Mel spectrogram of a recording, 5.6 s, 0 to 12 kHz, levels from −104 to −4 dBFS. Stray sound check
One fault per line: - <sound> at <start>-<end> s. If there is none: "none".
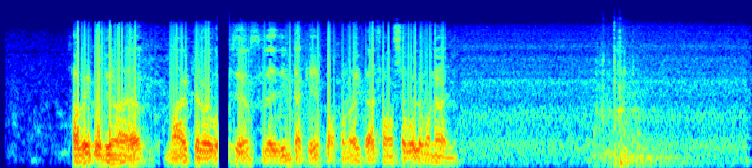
- dropout at 1.6-1.7 s
- thud at 4.4-5.5 s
